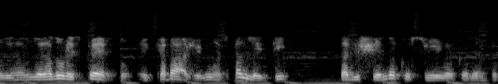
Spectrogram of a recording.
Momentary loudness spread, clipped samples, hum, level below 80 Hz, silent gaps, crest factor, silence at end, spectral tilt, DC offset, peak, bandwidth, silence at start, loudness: 11 LU; under 0.1%; none; -52 dBFS; none; 18 dB; 0 s; -5.5 dB/octave; under 0.1%; -8 dBFS; 9.2 kHz; 0 s; -25 LUFS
